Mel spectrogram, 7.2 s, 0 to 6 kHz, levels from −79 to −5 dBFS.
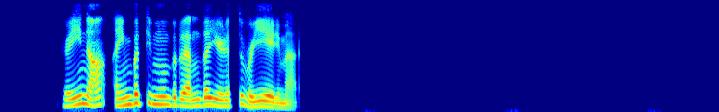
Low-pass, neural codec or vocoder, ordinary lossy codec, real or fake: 5.4 kHz; codec, 24 kHz, 0.9 kbps, WavTokenizer, large speech release; none; fake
